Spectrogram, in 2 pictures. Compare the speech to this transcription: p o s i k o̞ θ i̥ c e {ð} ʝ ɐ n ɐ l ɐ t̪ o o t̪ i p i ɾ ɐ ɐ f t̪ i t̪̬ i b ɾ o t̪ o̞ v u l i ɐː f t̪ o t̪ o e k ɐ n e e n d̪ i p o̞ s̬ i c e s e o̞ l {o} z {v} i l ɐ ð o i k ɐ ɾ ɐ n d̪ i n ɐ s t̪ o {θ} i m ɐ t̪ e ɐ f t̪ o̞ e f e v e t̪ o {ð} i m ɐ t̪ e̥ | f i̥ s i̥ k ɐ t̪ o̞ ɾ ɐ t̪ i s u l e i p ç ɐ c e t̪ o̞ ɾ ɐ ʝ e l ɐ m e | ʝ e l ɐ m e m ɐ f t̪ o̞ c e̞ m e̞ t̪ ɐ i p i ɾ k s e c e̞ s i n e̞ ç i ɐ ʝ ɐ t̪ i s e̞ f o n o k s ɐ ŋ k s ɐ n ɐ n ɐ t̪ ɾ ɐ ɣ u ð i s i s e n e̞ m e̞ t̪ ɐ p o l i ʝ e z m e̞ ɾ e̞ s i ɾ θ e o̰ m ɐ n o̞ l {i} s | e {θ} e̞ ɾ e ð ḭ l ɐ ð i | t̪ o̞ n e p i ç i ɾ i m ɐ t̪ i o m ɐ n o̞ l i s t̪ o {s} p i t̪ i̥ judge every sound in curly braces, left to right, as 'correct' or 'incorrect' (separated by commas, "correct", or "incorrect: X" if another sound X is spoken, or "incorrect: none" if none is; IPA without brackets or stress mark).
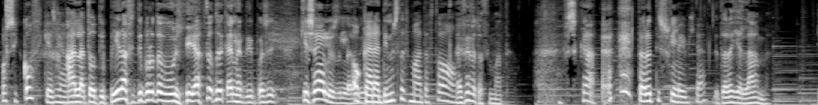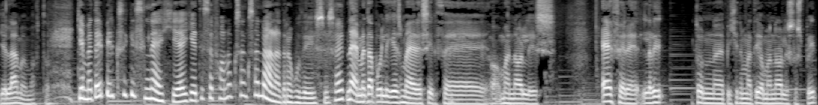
incorrect: z, incorrect: u, incorrect: ð, correct, incorrect: θ, correct, incorrect: f, correct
